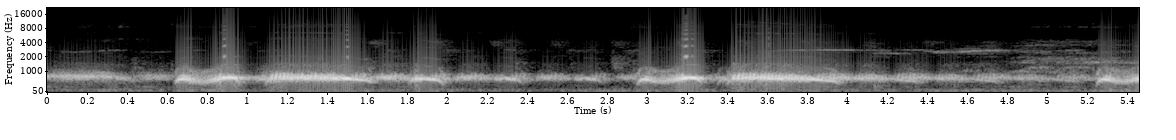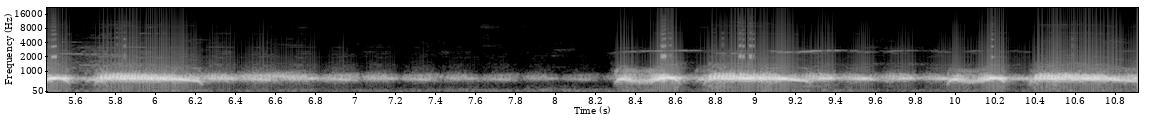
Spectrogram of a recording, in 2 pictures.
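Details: Spotted dove cooing repeatedly: low, hollow, rolling coo phrases follow one another every few seconds, each with a louder stressed note and steady humming tones between.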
